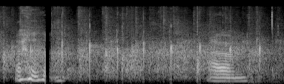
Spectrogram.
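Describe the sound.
Dense, steady applause from an audience at a technology panel discussion, welcoming a panellist from Nokia; a continuous wash of many hands clapping at once. A couple of short voiced calls or cheers rise briefly above the clapping.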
